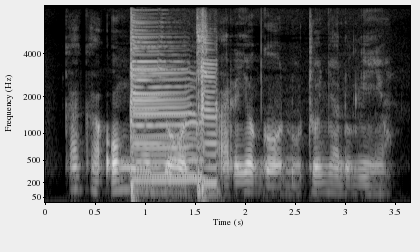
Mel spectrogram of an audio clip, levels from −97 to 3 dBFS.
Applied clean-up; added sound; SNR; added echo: none; Electric guitar; 0 dB; none.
